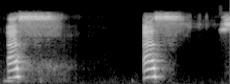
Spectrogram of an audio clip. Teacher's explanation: Contohnya pada harfu sin, dia mempunyai sifat sofir, yang hams dan rokhwahnya nampak ya, nampak runcing di situ.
